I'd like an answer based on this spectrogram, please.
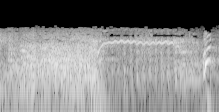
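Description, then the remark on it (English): A horse neighs after a moment of rustling noise: a long, high, steady whinny that ends in a quick wavering drop in pitch, clear. “I'll just write you a check on the side of this horse.”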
